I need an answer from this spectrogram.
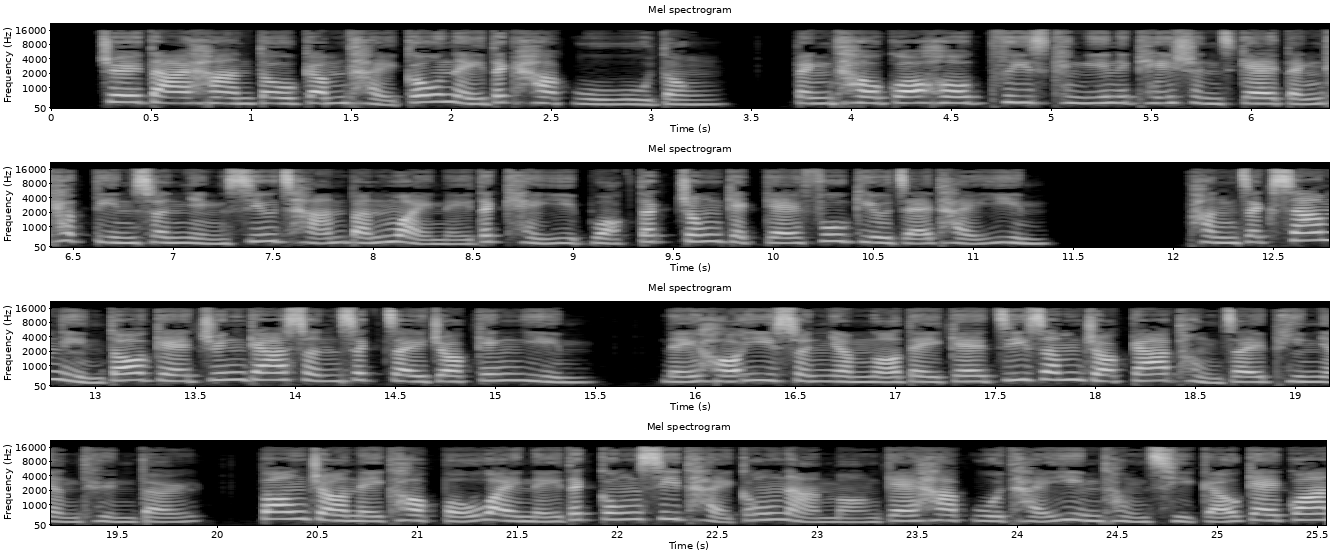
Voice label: Cantonese Female ai; XiaoMin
